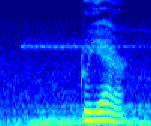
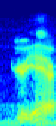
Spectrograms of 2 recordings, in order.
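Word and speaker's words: Gruyère: mine's a great career how do you even pronounce that do gruyere gruyere okay so it's like French firm Tangy cheese all right yeah this once again that grave accent is missing mine's gruyere it's such a Nutty cheese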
